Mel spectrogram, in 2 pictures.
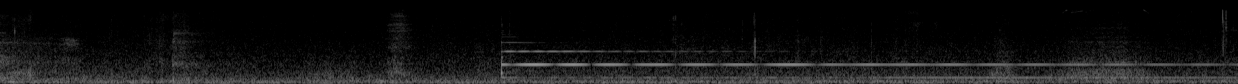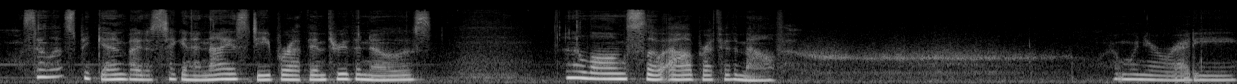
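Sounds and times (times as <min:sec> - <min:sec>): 
noise: 0:00.0 - 0:24.7
meditation bell ringing: 0:05.0 - 0:16.8
speech: 0:12.8 - 0:16.8, 0:18.2 - 0:20.2.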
